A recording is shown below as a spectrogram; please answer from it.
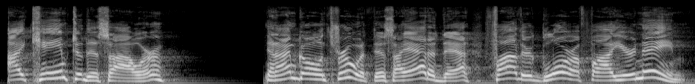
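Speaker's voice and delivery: high-pitched, insistent sermon delivery; impassioned preaching. Real, not acted. Preaches with raised intensity.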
